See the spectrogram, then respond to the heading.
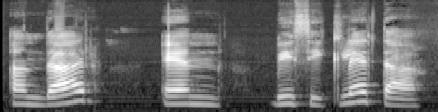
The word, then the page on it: andar en bicicleta: Spanish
